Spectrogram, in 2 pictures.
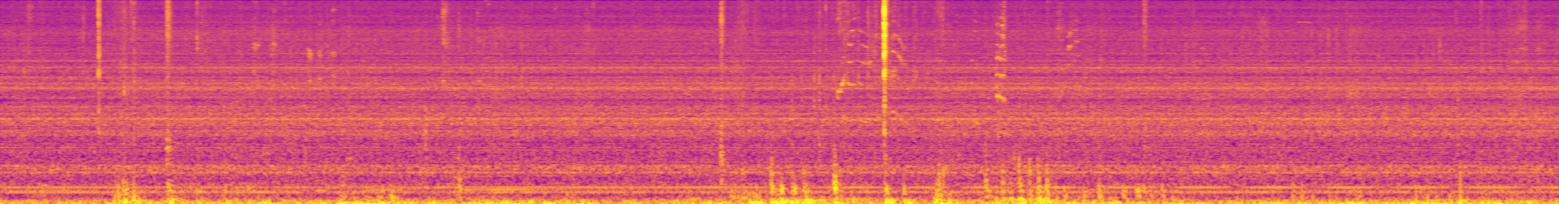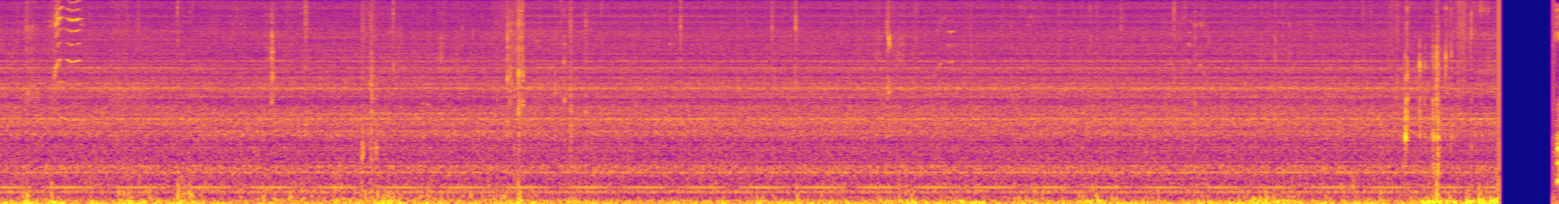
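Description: Soft brushing and light taps of a paintbrush on a stretched canvas, over a steady low rumble and hum in the room.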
